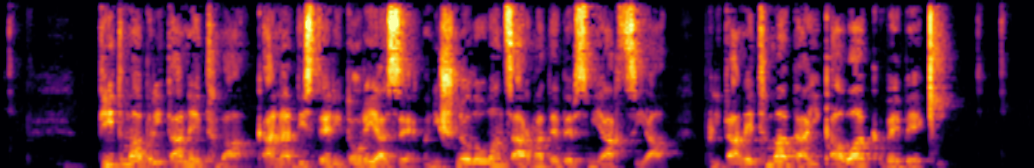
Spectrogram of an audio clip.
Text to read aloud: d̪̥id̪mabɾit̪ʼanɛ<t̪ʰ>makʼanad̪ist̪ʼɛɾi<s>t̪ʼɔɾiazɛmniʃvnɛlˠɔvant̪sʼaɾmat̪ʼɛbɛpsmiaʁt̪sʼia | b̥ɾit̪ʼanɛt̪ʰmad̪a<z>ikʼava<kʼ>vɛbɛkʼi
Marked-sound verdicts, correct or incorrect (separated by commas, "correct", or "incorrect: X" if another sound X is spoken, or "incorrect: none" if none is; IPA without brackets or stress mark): correct, incorrect: none, incorrect: none, correct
